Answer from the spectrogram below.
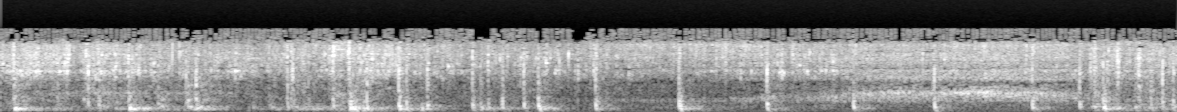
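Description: A rowboat moves through water, with repeated wooden knocks of oars and soft splashing in an uneven rhythm, moderately loud, with no voices.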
